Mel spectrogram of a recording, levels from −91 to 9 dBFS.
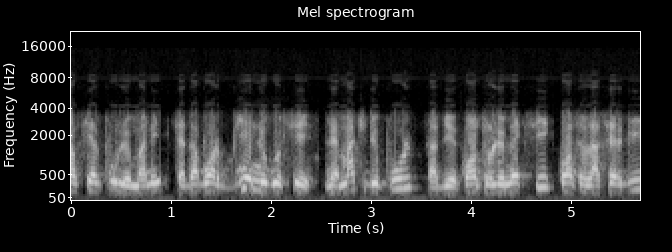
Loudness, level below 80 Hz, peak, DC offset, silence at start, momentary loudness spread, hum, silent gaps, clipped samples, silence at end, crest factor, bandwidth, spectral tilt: -18 LUFS; -66 dBFS; -4 dBFS; under 0.1%; 0 s; 4 LU; none; none; under 0.1%; 0 s; 14 dB; 8 kHz; -6.5 dB/octave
